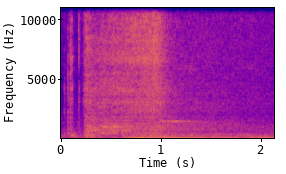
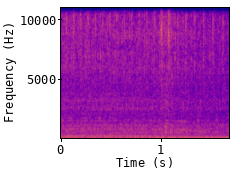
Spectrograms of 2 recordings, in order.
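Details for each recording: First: 1984 BMW 318i (M10), 65,000 miles, with a new distributor, the idle control valve unplugged and deleted, and the throttle stop adjusted. A quick crank, then a steady even idle at about 1100 rpm in park and neutral: normal start and idle. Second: 1984 BMW 318i M10, 65,000 miles, new distributor: quick, light, even ticking, about eight per second, over idle surging 600–800 rpm; ticking attributed to the ignition control module, idle control valve suspected for surge, unconfirmed.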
